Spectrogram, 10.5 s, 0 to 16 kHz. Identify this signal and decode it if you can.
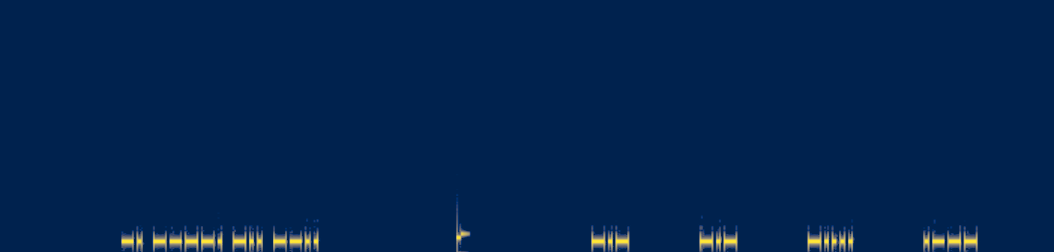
Morse code, heard as a keyed tone, about 30 wpm, spaced as for 15 wpm, 700 Hz. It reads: N9DZ KK6J
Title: USA Call Signs - 6x Character Spacing - 30wpm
